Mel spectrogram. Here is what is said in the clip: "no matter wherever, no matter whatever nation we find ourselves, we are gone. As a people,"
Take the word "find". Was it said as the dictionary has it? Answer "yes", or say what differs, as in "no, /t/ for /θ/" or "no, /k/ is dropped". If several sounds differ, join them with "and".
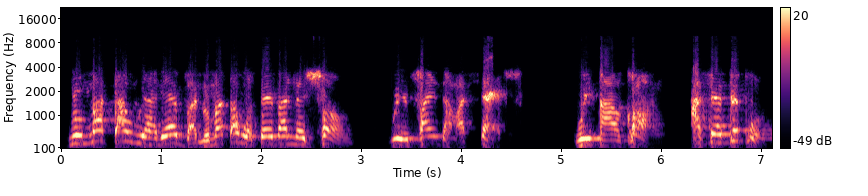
yes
